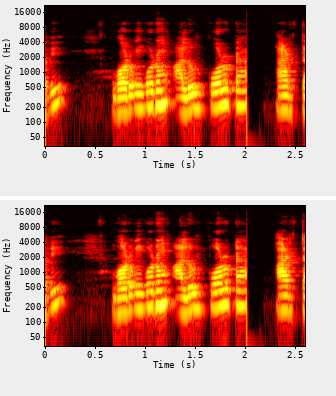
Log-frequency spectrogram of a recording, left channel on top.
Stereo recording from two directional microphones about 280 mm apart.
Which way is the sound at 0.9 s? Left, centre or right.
Right.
